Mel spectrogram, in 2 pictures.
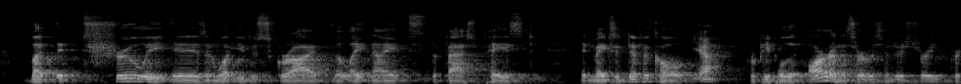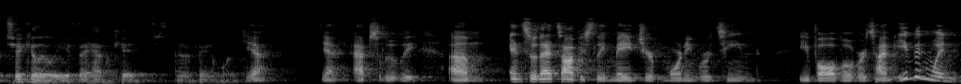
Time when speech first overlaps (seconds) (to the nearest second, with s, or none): none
